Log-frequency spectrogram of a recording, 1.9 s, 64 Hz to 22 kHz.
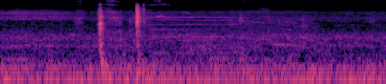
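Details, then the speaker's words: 2016 Honda Civic electric parking brake after replacing the faulty parking brake switch (code C1120-14): a quiet, brief motor whir ending in firm clicks as the brake engages normally and holds the car. "parking brake engaged. That's good."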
